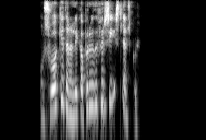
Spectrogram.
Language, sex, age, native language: Icelandic, female, 40-49, Icelandic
